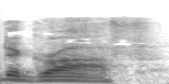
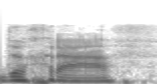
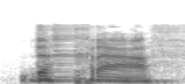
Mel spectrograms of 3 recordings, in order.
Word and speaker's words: DeGraaf: Our guest this week, DeGraaf of Modern Folk Embroidery. Hi. Hello. Okay, now I said it the American way. You got to say your last name the real way. So it's pronounced DeGraaf.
